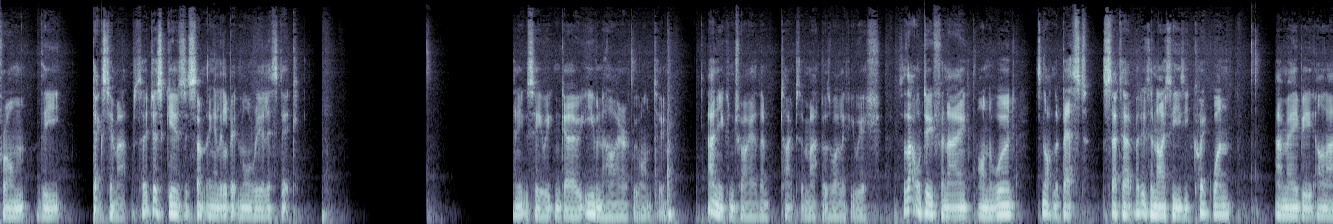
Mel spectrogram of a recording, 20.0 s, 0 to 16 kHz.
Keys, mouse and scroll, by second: 1.9 scroll up 1, 6.4 click, 10.3-11.2 scroll down 1, 14.6 middle click, 18.6 scroll down 1, 18.8 click.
